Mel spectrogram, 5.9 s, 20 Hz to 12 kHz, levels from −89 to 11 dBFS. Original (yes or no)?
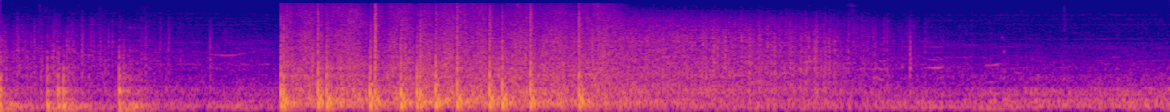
yes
